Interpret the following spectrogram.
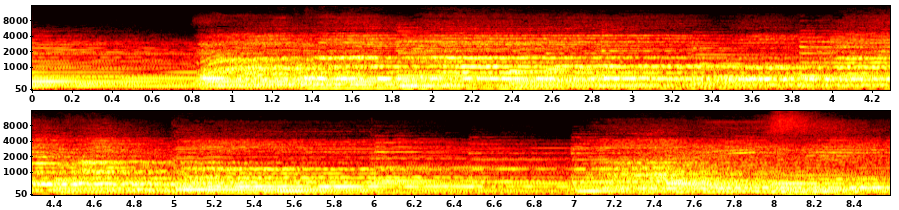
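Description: Mixed church choir singing a Vietnamese Catholic hymn in harmony, with piano accompaniment. The piano plays alone at first, and the choir comes in about a second in.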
